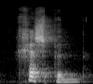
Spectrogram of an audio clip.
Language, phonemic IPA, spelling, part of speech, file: Dutch, /ˈɣɛspə(n)/, gespen, verb / noun, Nl-gespen.ogg
- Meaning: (verb) to buckle; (noun) plural of gesp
